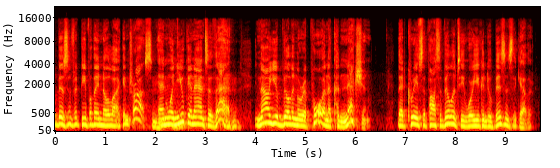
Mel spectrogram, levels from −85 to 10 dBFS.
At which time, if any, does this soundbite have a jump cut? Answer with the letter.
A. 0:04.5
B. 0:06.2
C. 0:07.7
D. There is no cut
D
